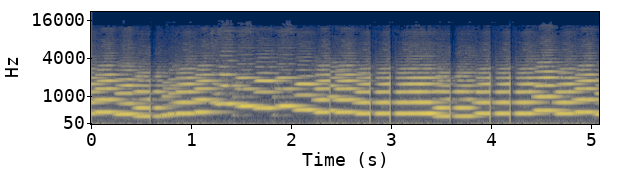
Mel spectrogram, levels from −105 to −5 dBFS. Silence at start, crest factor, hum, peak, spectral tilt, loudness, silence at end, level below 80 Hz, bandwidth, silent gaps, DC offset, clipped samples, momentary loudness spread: 0 s; 12 dB; none; -10 dBFS; -4.5 dB/octave; -22 LUFS; 0 s; -56 dBFS; 11.5 kHz; none; 0.1%; under 0.1%; 3 LU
